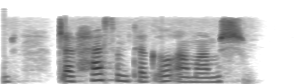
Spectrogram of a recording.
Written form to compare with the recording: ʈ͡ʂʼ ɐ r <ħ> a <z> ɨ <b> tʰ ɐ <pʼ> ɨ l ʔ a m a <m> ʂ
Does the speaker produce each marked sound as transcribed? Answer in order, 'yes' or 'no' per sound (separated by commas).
yes, no, no, no, yes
